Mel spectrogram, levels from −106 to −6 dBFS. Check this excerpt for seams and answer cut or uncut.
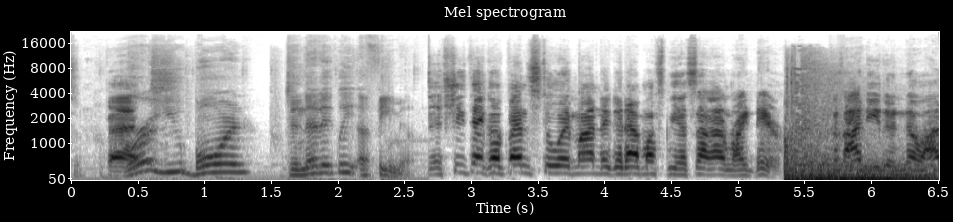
cut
